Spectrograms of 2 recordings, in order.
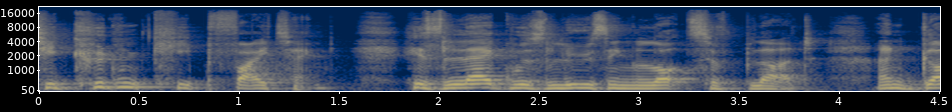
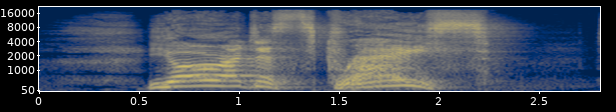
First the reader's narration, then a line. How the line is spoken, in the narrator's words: screamed Ra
